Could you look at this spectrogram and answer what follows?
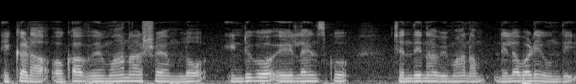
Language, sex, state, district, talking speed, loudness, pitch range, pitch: Telugu, male, Telangana, Hyderabad, 115 wpm, -17 LUFS, 135-145 Hz, 140 Hz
